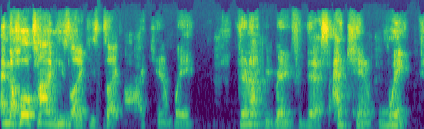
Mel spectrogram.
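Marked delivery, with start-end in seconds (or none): 1.3-5.1 low, eager, excited murmur, itching to go. Narrating a game, voicing a character leading the players toward a fight: super psyched. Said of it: "So he's super psyched".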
